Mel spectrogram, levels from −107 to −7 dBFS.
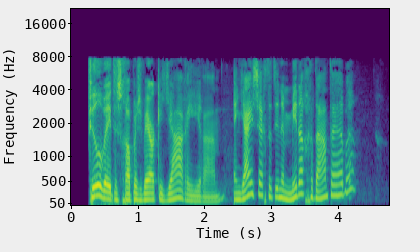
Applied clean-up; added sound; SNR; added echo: none; none; none; none.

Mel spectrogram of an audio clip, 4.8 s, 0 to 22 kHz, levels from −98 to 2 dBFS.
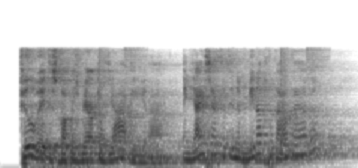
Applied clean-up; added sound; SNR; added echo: none; Drum kit; 11 dB; reverberation time 1.4 s.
